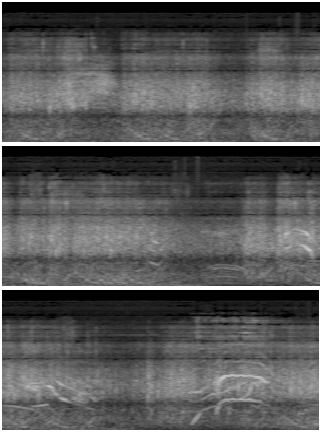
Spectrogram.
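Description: Water splashes and churns as a shark swims at the surface.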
